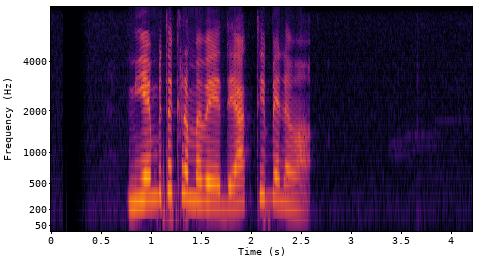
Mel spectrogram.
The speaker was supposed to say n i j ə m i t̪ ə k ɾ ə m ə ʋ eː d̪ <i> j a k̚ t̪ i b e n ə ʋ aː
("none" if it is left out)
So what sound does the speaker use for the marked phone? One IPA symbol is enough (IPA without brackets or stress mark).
e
